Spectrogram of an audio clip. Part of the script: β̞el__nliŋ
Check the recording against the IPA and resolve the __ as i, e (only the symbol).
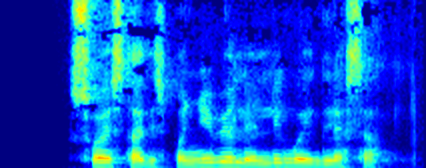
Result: e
